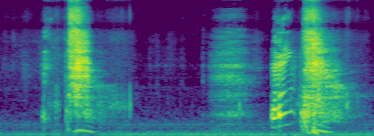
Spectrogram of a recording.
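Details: Sneezing bout: two rapid sneezes in quick succession, each with a voiced lead-in and a sharp explosive release.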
